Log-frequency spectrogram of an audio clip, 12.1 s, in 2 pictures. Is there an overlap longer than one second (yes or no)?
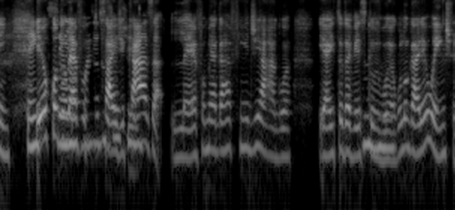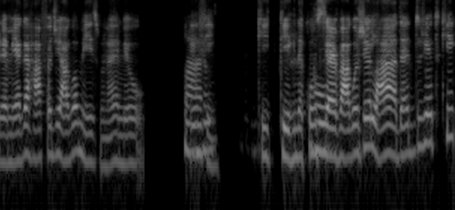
yes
